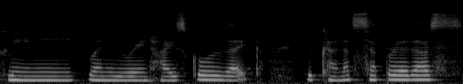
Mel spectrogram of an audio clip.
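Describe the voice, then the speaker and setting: In a Filipino accent, the voice comes across flat and monotone with a dark, mellow tone. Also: woman. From Philippines. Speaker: former accountant and vlogger. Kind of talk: casual storytelling vlog.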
